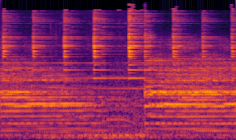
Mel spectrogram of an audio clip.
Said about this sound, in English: Thanks for listening to the Savage Nation podcast, and here comes the train.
